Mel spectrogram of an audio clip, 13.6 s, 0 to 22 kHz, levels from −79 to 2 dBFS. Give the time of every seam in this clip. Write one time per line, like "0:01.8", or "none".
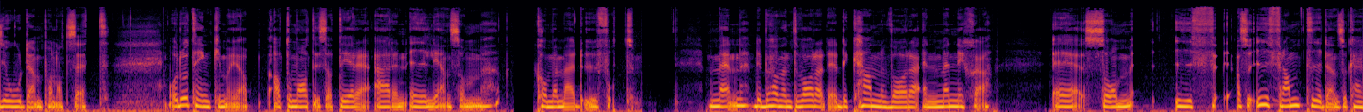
0:01.6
